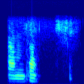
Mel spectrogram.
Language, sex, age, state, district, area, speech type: Manipuri, male, 30-45, Manipur, Thoubal, rural, conversation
